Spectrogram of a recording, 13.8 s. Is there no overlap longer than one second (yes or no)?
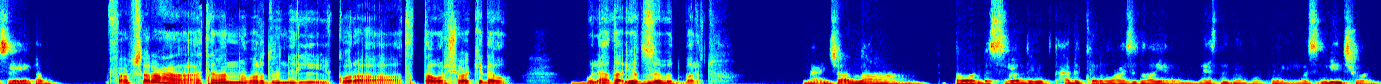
yes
